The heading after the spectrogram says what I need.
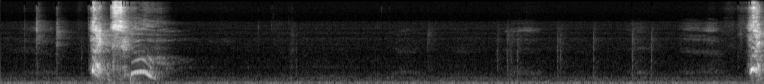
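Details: An intense, loud sneezing fit, described as loud and wet with lots of spray. Two loud sneezes in quick succession, a quiet pause, then the burst of another sneeze at the end.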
